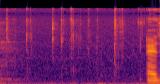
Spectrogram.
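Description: Computer keyboard typing: a quick run of light, separate keystrokes as a word is typed in.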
